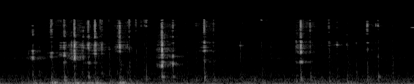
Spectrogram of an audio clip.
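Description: Typing on a computer keyboard: a quick run of keystrokes in the first second or so, then scattered single keystrokes.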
